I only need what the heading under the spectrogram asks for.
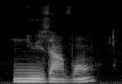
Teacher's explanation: because it's an A, you bring the S into pronunciations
